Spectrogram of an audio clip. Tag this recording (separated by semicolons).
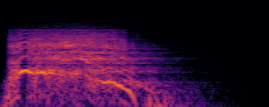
Funny; Cartoon; Gibberish; Radio; Angry; Megaphone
